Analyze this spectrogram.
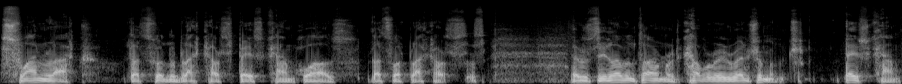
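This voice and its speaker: In a western Irish accent, a man speaks at a very slow pace with a very deep, low pitch, vocal fry and a dark, mellow tone. His loudness stays very even, and his pitch varies in an ordinary way. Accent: Irish, western Ireland. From Ireland, County Galway and County Meath. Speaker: war veteran. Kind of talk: oral history testimony. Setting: recorded at home with his son. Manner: halting.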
